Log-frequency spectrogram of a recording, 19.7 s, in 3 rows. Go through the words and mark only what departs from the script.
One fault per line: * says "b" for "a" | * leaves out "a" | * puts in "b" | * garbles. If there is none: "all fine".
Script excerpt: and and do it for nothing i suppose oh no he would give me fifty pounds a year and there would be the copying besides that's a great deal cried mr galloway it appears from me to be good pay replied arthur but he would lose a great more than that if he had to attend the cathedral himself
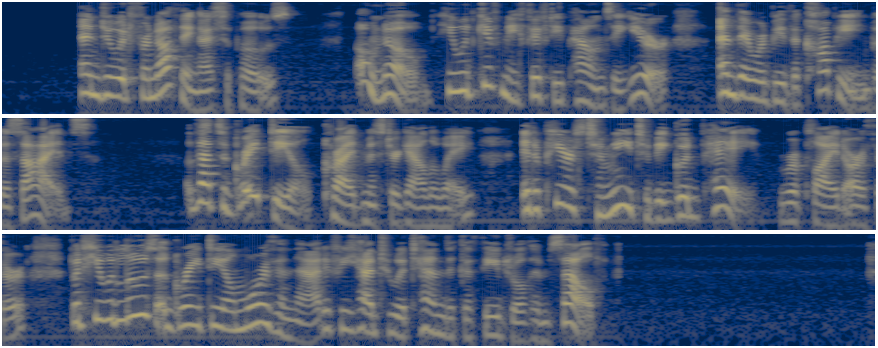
* leaves out "and"
* says "to" for "from"
* puts in "deal"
